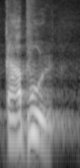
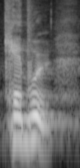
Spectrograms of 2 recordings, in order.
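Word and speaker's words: 가불 (גְּבוּל): I want to focus on that word territory, which is 가불. 가불, or the other pronunciation is 개불. 근데 한국말로 개불이 조금 뉘앙스가 이상할 수 있어. 가불 or 개불 is the word.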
